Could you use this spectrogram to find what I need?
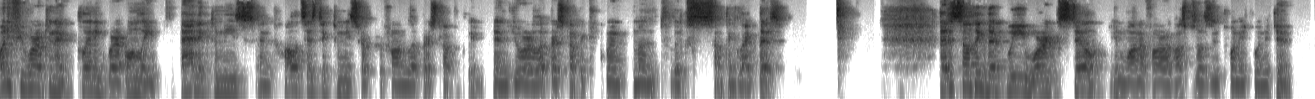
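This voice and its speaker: Very fast speech in a Ukrainian accent, with lively intonation. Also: man, medium pitch for a man. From Ukraine (Uzhhorod). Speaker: surgeon. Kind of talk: conference talk. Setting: online presentation. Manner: formal.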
